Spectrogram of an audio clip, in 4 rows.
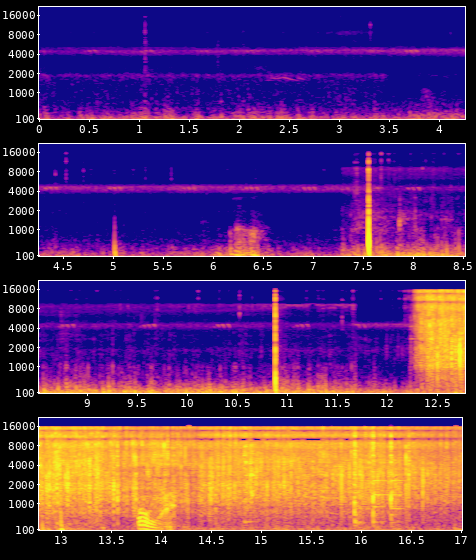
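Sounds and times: campfire crackling and hissing: 7.3s - 17.0s.

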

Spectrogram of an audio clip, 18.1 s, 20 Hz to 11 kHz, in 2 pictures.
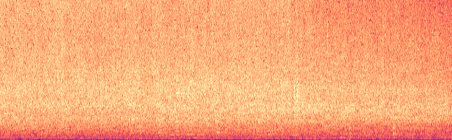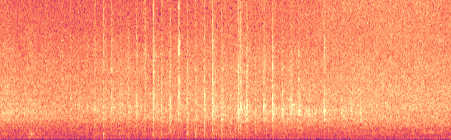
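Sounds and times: room noise hiss: 0.0s - 18.0s
rapid sharp clicks: 10.9s - 16.2s.

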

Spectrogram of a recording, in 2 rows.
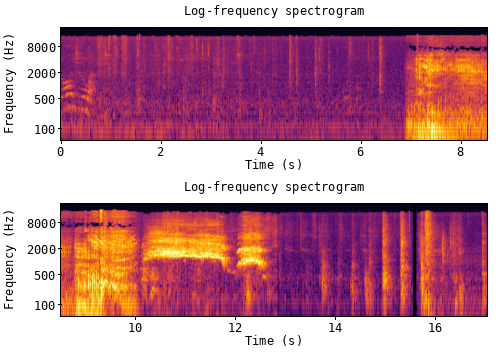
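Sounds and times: wild cat roaring: 6.9s - 10.4s
wild cat high cry: 6.9s - 12.7s.

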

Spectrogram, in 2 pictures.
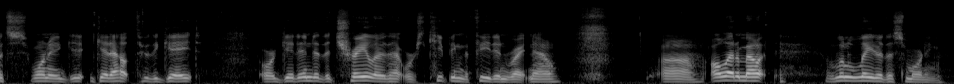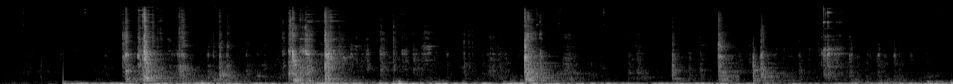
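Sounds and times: metal latch unhooking: 10.4s - 18.6s
sheet-metal door knocks and rattles: 10.8s - 13.9s.

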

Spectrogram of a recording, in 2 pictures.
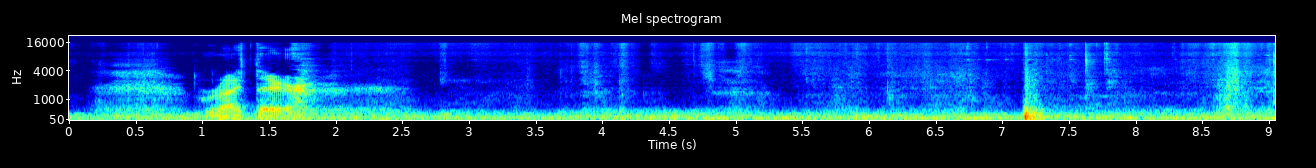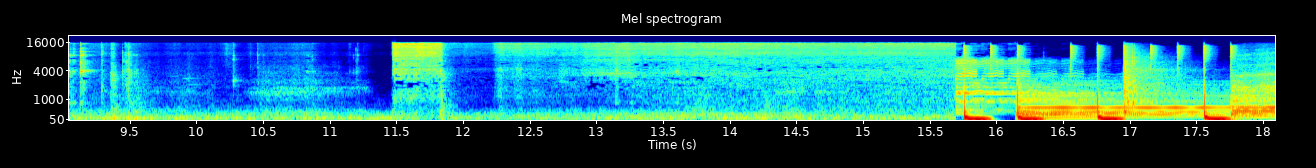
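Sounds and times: compressed air hissing: 11.4s - 15.8s
loud blast of air: 11.5s - 15.8s.

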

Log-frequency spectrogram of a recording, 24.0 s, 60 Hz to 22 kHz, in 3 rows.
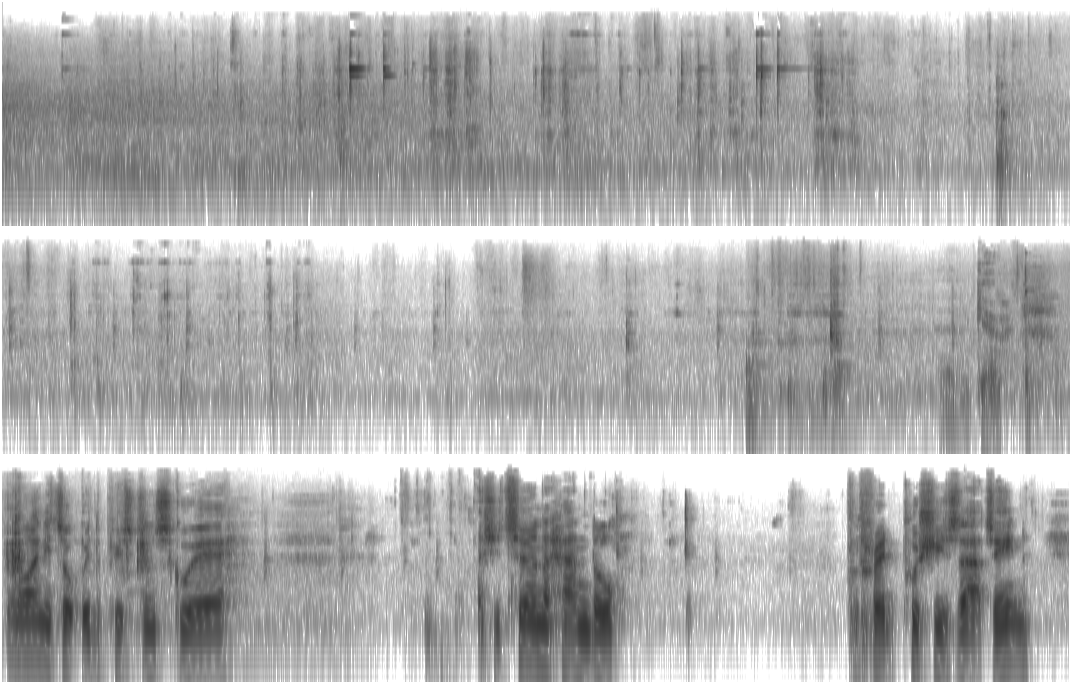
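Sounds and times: metal tool clicks and clinks: 1.2s - 6.5s.

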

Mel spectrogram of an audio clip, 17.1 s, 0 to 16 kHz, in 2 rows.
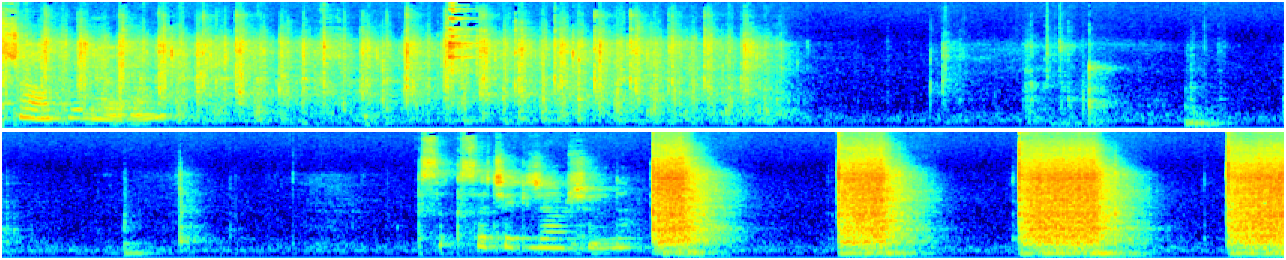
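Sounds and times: plastic cup rattling when shaken: 0.0s - 5.4s.

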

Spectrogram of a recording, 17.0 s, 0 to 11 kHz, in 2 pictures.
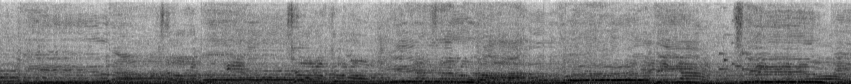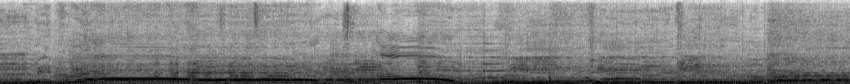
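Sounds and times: keyboards: 0.0s - 17.0s
low bass line: 0.0s - 17.0s
worship band and singers: 0.0s - 17.0s.

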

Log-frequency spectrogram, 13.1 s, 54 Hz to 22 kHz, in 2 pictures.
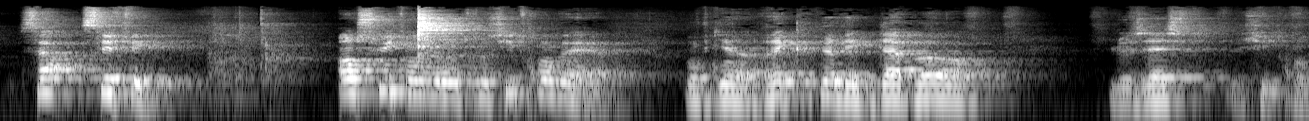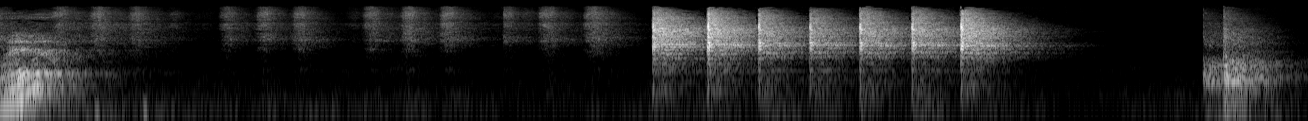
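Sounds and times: zest grater scraping: 4.5s - 9.8s.

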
